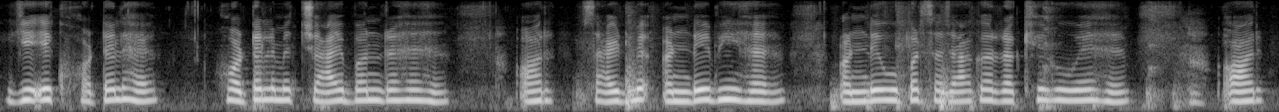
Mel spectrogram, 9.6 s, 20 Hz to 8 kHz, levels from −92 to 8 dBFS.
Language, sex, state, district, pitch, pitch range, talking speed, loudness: Hindi, female, Bihar, West Champaran, 230 Hz, 220-245 Hz, 150 wpm, -15 LUFS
